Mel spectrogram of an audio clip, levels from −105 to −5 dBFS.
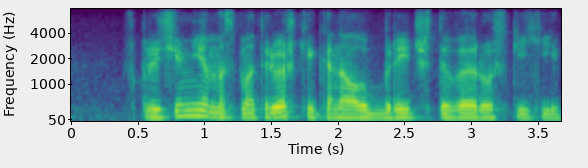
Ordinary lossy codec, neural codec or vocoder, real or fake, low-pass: Opus, 24 kbps; codec, 24 kHz, 0.9 kbps, WavTokenizer, medium speech release version 2; fake; 7.2 kHz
